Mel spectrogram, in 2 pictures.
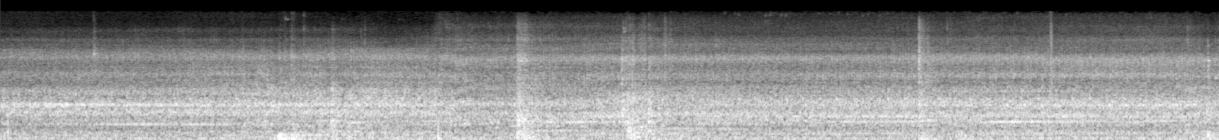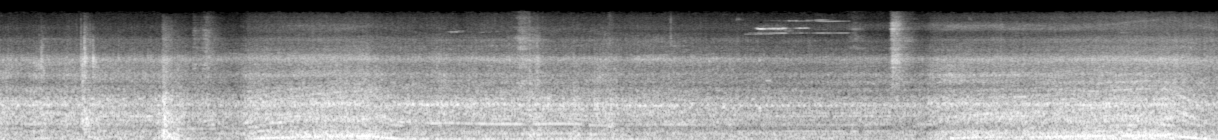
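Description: A truck engine idles and revs.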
